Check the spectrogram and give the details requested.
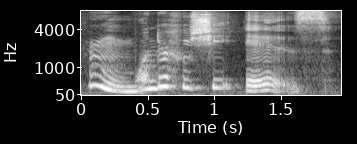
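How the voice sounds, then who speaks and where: A woman's voice: on the high side, sing-song, slow pace. A woman talking casually over photos in a chatty, gossipy commentary with sighing asides. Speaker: royal news vlogger.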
